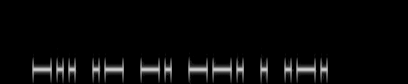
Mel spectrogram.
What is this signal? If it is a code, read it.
Morse code, heard as a keyed tone, about 20 wpm, 700 Hz. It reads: DANGER
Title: Build A Word - 3 Letters At A Time - 6-Letter Words - 20wpm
